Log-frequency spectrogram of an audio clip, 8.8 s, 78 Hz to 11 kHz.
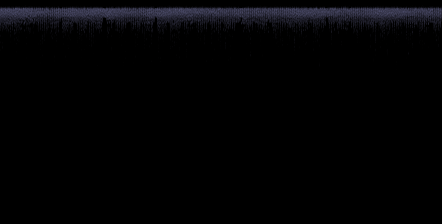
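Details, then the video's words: Meadow katydid sound from the National Institute of Biological Resources, 2020: an even, piercing high buzz running nonstop, accompanied by fast stuttering clicks, with no other sounds. "쌕쌔기, 여러번 듣기, 곤충소리"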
